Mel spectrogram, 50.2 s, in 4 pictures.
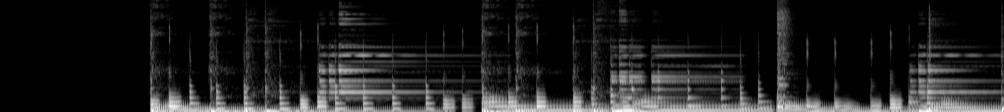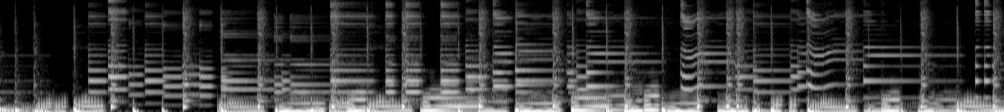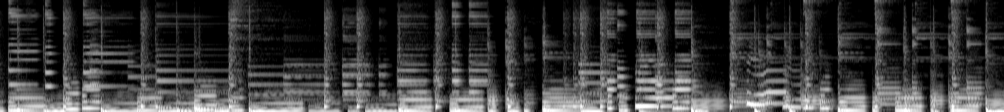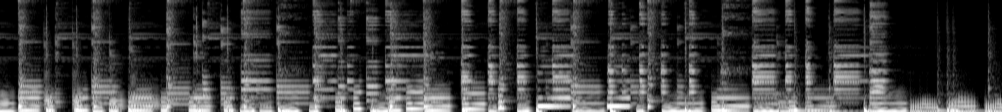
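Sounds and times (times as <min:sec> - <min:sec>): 
muted guitar: 0:02.0 - 0:50.0.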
